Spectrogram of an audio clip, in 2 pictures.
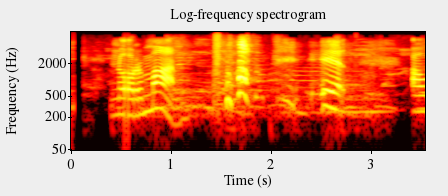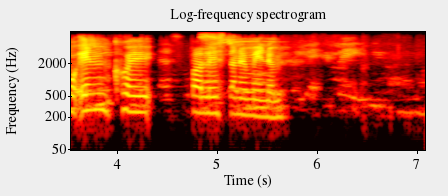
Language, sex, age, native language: Icelandic, male, 11, Icelandic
